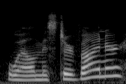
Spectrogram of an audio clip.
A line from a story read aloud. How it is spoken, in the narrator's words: he said, with a triumphant laugh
